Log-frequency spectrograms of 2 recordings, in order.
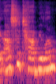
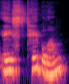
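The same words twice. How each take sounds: First: It is said with its standard pronunciation. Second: It is said the way it is spelled. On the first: "that's how you pronounce it" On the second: "deliberately pronounce this the acetabulum, just so that you can remember to spell it right"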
